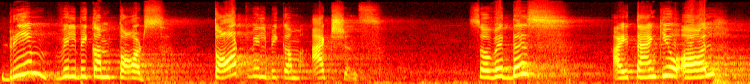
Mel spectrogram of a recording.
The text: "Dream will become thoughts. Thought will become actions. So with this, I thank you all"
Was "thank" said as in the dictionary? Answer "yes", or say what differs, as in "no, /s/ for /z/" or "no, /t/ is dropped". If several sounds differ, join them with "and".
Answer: no, /t/ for /θ/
